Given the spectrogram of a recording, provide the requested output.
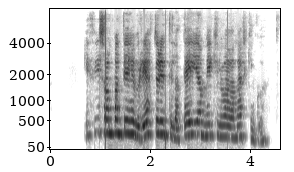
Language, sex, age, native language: Icelandic, female, 60-69, Icelandic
